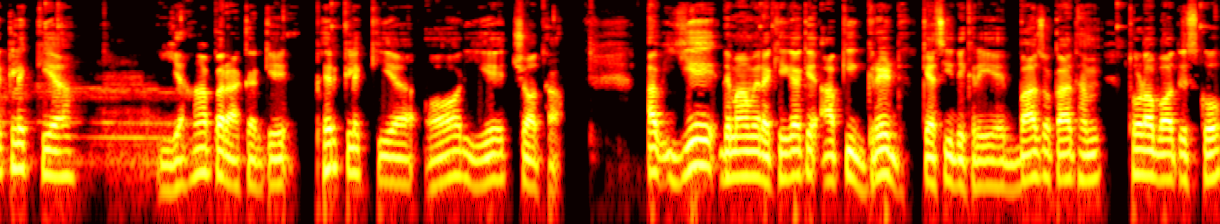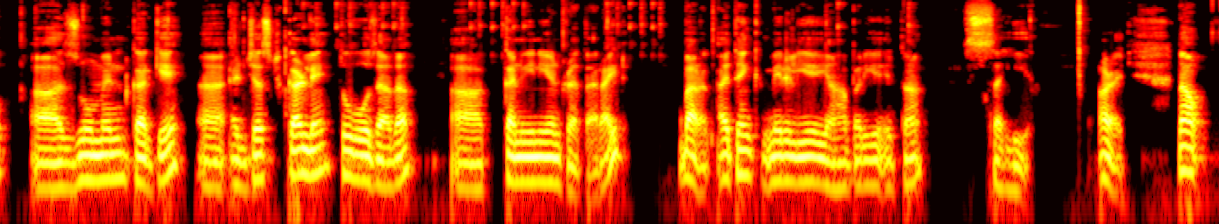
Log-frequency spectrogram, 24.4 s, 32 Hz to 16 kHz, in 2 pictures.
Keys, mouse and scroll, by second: 0.4 click, 1.4 click, 3.3 click, 7.6 click, 10.8 ctrl+space, 11.2-13.0 ctrl+drag, 13.0-14.2 alt+scroll down 1, 14.4 space, 15.2-24.3 ctrl+alt+drag.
